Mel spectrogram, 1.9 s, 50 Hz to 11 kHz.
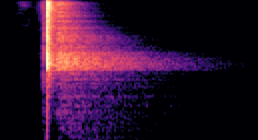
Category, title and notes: Sound effects > Human sounds and actions
Magic - Finger snap
A miraculous finger snap for any spell caster out there. * No background noise. * With reverb. * Clean sound, close range. Recorded with Iphone or Thomann micro t.bone SC 420.
bones, break, crack, divine, flash, holy, magical, snapping, sorcerer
